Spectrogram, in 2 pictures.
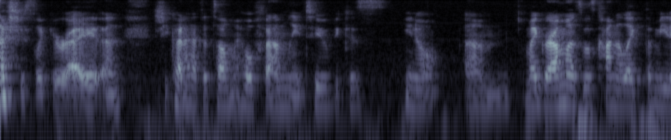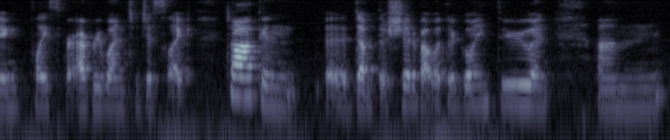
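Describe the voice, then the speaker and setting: This young adult woman from Quebec, Canada, appears as a podcast guest and tells stories about her past in a candid, casual, conversational way, laughing a lot and occasionally swearing. Her voice is lowish and a little bright with vocal fry, her intonation fairly even and her pace moderate.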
